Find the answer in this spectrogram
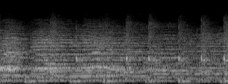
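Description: Live band music: a woman singing into a microphone over saxophones and drums, with a steady beat.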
